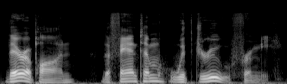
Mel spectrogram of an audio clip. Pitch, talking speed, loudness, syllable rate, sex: 105 Hz, 125 wpm, -19 LUFS, 4.0 syllables/s, male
